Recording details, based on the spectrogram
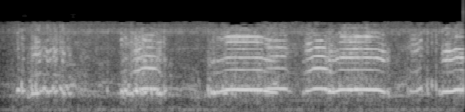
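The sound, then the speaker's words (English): Repeated hooting calls from a large migrating bird, several mellow, slightly nasal notes in a loose series, fairly loud over a faint background hum. “It's kind of a hoo hoo hoo calling. It's definitely just not a trumpet, not an owl, somewhere in between.”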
